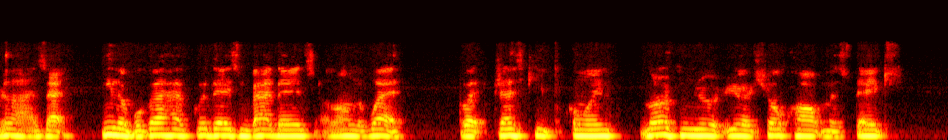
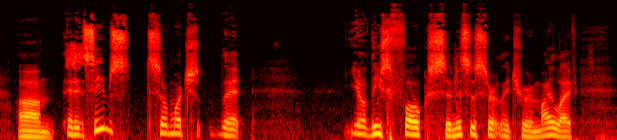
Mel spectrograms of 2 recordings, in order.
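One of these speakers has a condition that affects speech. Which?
The first: cerebral palsy; from birth, affects speech, arms, legs, limited hand use; frequent falls.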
